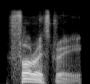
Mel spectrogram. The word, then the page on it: forestry: British English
